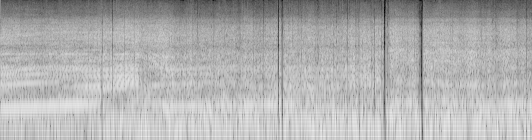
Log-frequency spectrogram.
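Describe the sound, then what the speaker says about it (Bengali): Wind roars steadily past a motorcyclist's open helmet visor while riding, mixed with engine drone whose pitch climbs and shifts as the bike accelerates, loud and unbroken throughout. "আমি কিছু শুনতে পাচ্ছি না, এত হাওয়া শব্দ"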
